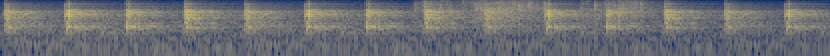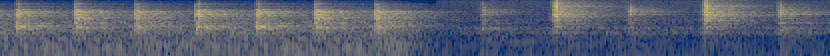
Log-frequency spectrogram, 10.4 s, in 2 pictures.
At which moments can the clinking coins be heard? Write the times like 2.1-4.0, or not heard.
2.5-4.2.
